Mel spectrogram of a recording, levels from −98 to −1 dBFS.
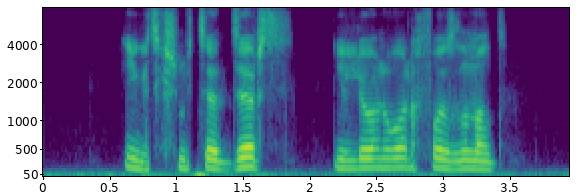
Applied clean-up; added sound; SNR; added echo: neural diffusion model UNIVERSE++.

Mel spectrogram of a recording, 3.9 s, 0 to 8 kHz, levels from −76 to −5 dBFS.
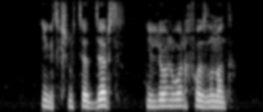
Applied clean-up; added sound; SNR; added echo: none; none; none; none.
